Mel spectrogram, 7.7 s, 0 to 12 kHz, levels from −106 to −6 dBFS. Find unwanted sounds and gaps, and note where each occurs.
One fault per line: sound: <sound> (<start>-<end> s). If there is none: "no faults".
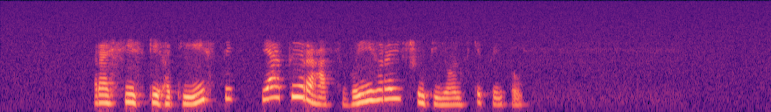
no faults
